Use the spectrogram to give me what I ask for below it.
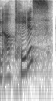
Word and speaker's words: Alkaitis: I pronounce his last name Alcatus. – And it sounds like Alka-Seltzer.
